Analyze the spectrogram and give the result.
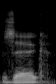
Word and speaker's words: Zurg: It's pronounced Zurg. – Zurg, sorry, yeah, I got it wrong.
